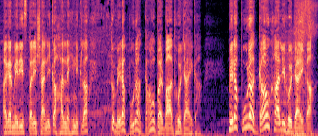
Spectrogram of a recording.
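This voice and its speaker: A man's voice: medium pitch, very animated, normal speed, slight background noise, natural voice. A man voicing a desperate, respectful village headman in a horror story, earnest and urgent. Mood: pleading. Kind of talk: Hindi horror storybook voice acting.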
